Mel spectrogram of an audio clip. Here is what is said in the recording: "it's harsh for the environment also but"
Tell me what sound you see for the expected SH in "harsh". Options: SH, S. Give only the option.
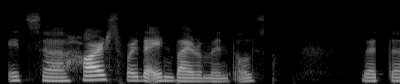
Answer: S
